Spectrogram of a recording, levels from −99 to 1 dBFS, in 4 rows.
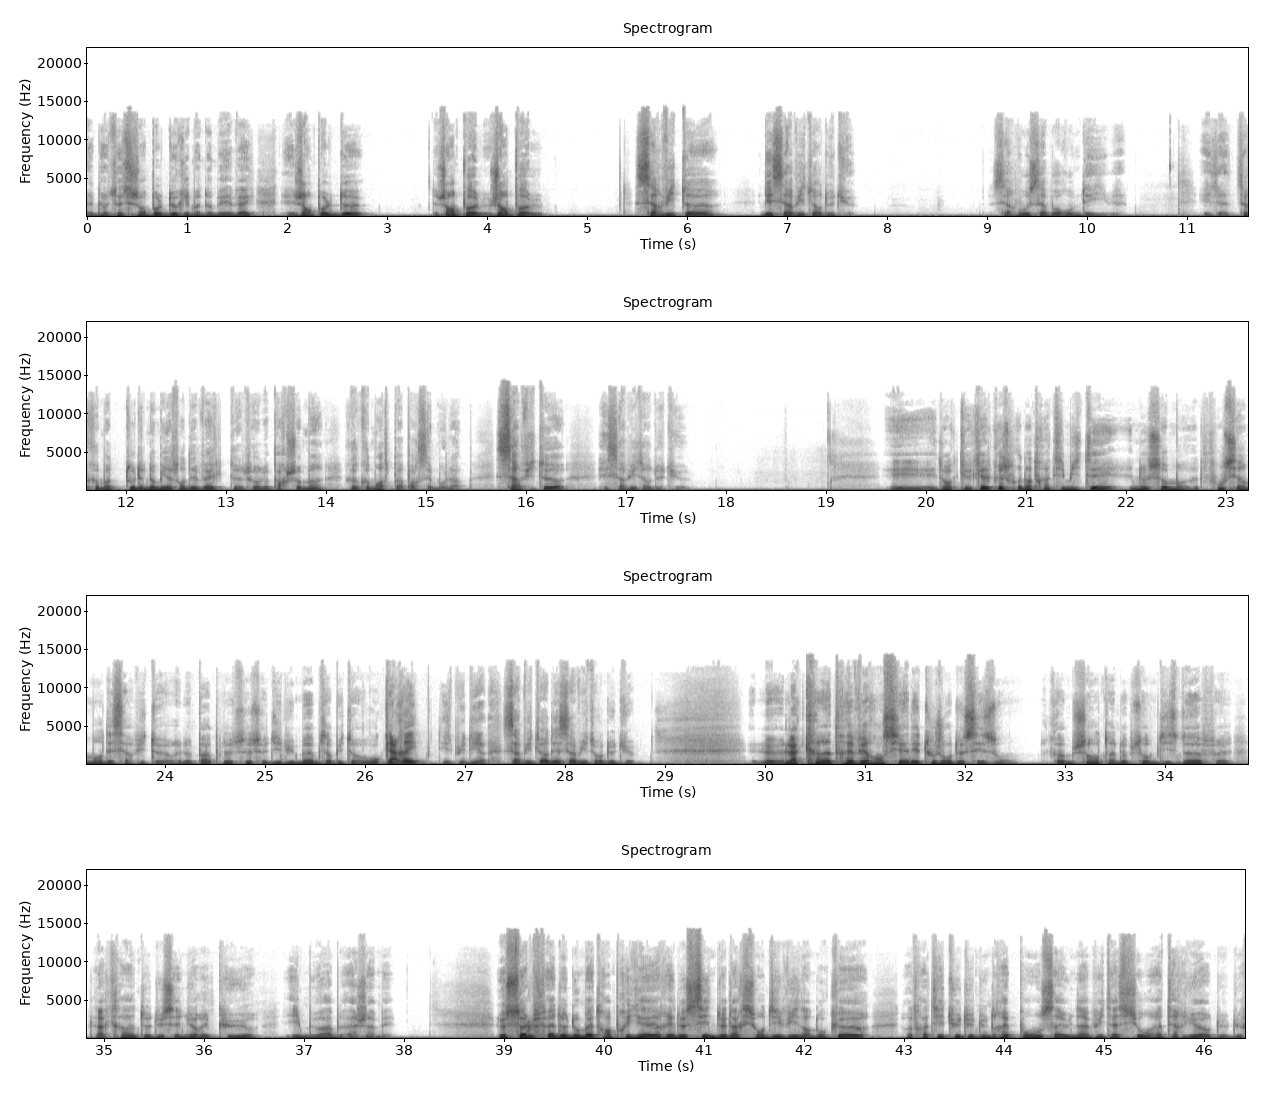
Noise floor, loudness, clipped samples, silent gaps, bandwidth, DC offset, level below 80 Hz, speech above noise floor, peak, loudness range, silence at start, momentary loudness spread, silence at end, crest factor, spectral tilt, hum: -55 dBFS; -25 LUFS; under 0.1%; none; 13.5 kHz; 1%; -46 dBFS; 31 dB; -4 dBFS; 8 LU; 0 s; 14 LU; 0 s; 20 dB; -7 dB/octave; none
